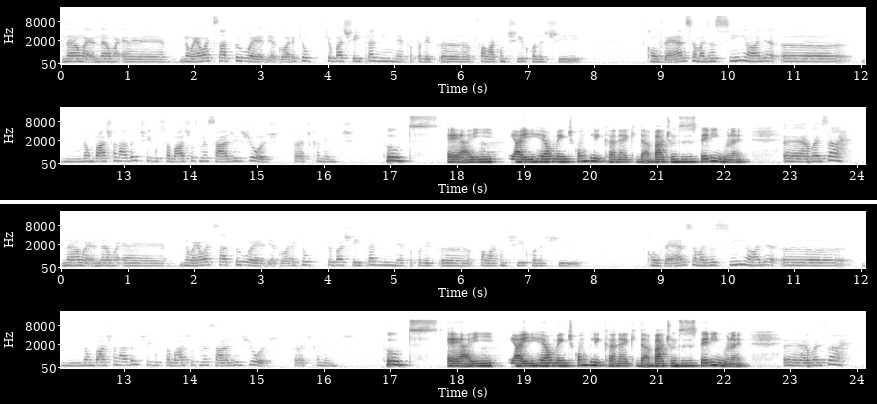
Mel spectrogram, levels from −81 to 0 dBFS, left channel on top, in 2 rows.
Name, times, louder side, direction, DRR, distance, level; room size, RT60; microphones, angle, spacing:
voice 1, 0.0-7.8 8.8-16.4 18.3-18.7 22.9-23.9, left 2 dB, 45° left, 1.7 m, -46 dB
voice 2, 16.9-17.6 17.8-18.5 18.8-22.7, right 1 dB, 20° right, 0.5 m, -26 dB
10.5 x 8.4 x 4.3 m
head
